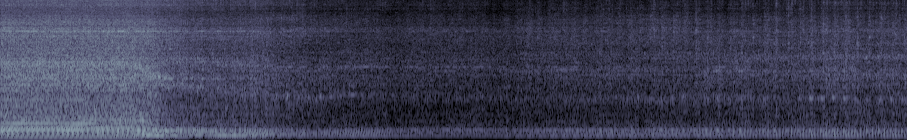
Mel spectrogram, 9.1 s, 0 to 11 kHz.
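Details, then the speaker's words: 1973 Kawasaki Z1 900 with new 4-into-4 exhaust, cold-blooded: brief blip fades into a steady, even four-cylinder idle with no misses, knocks or ticks, slightly rich with some enricher then enricher off. "I got a little bit of enricher still now it's off all the way still not bad as you saw before this thing pretty cold blooded"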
